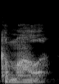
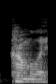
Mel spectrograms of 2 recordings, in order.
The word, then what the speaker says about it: Kamala: It's not Kamala. Kamala Harris, how people have reacted to that.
